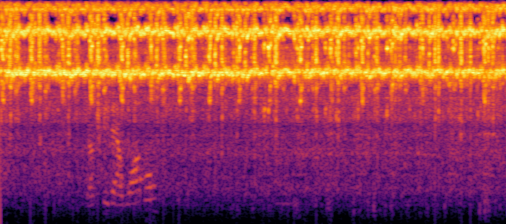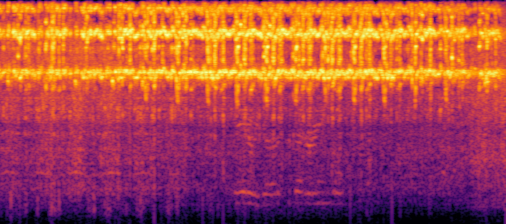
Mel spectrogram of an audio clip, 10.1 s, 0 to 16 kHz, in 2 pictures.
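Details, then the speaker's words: 2006 Ford Explorer 4.0 SOHC V6 running, after overheating and belt coming off: loud, continuous high-pitched belt squeal, belt bouncing in and out; failed, wobbling harmonic balancer, later replaced. "sometimes the whealing will subside but I don't think it will this time and hopefully can you see the harmonic Balan down"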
